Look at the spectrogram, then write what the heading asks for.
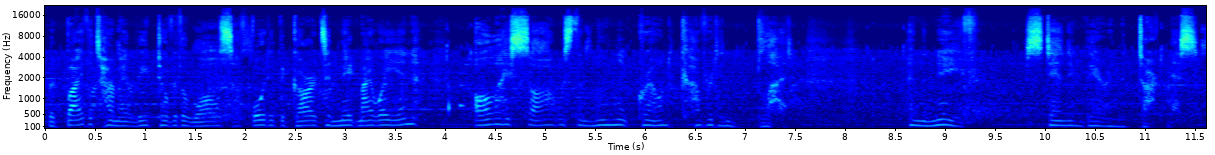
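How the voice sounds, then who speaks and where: Man acting earnest young magician, slightly high voice. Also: loud music behind the voice, close to an everyday voice. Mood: somber. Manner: measured, solemn storytelling. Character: earnest young male stage magician recounting a painful past. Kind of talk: scripted video game dialogue. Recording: loud game ambience behind the voice.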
